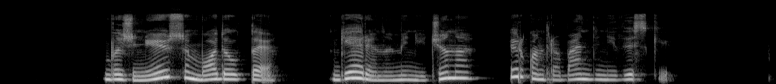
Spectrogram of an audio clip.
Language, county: Lithuanian, Vilnius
